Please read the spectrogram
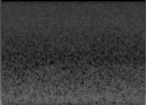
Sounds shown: forest ambience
